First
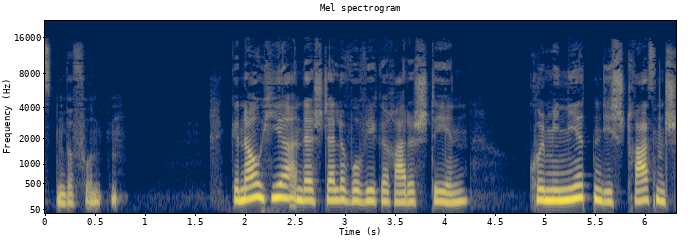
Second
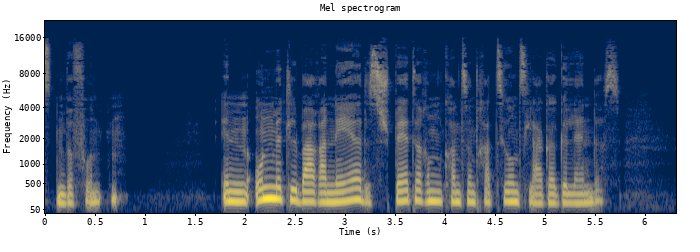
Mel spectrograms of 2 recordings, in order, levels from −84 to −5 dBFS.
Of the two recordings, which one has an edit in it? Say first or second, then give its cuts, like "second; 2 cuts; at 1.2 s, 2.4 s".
first; 1 cut; at 1.6 s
